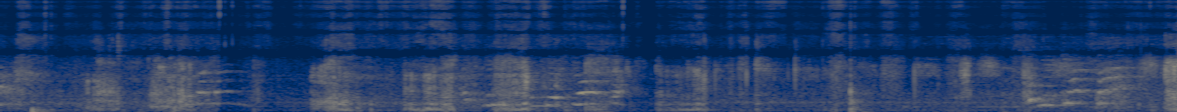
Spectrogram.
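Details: Playing English Bulldog puppy, six weeks old and dark chocolate tri in colour, letting out throaty growls mixed with high whiny squeaks in short irregular bursts, while people speak nearby and a steady electrical hum runs underneath.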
